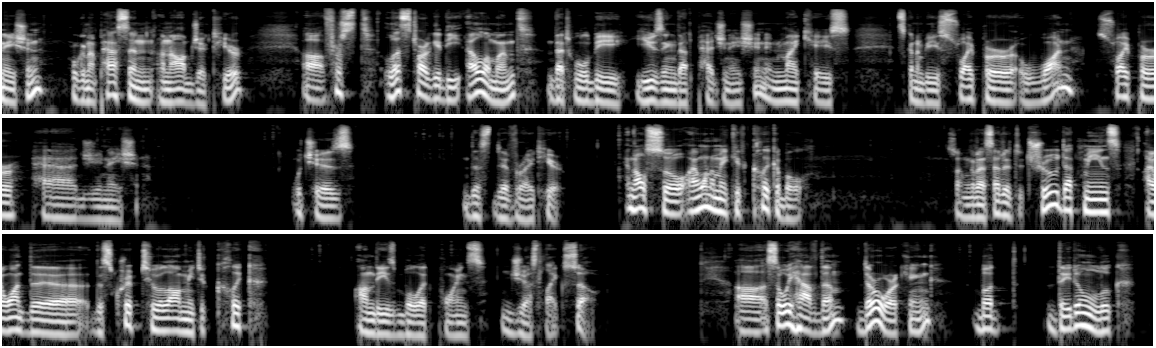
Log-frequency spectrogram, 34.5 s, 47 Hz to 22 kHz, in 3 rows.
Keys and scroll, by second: 2.8-4.6 typing, 7.4 shift+3, 20.3-21.1 typing, 22.5 super+s.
